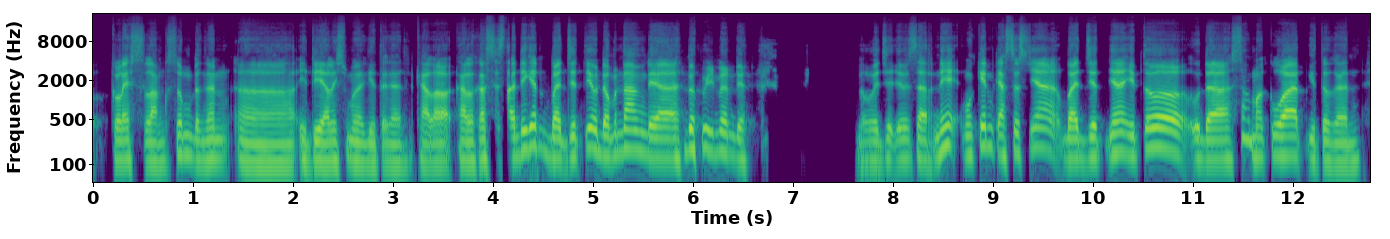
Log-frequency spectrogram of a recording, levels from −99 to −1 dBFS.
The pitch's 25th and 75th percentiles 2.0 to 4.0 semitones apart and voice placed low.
No: average, 4.5 semitones; low, 125 Hz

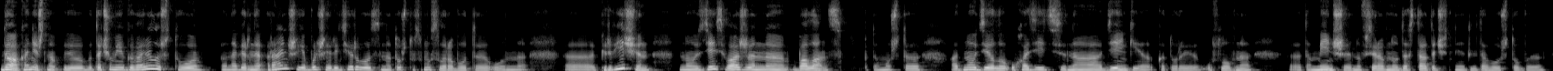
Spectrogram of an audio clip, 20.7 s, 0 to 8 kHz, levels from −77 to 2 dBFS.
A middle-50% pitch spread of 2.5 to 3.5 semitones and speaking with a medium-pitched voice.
No: average, 2.9 semitones; high, 195 Hz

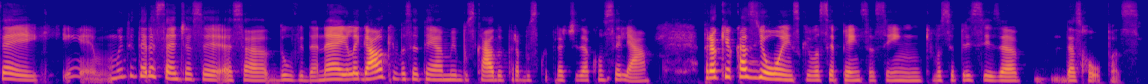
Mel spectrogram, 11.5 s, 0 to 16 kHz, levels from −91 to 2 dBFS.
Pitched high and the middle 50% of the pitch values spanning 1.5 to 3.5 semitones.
No: high, 195 Hz; average, 4.1 semitones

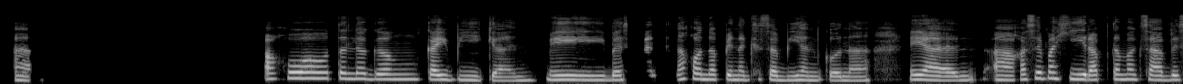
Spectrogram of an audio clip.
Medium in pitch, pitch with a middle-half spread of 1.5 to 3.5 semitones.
No: high, 215 Hz; average, 2.9 semitones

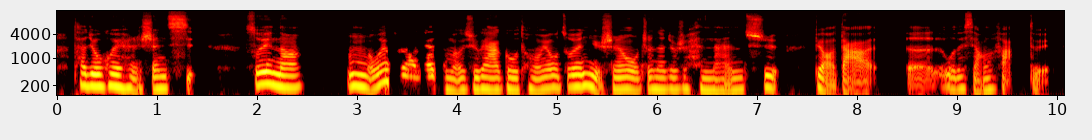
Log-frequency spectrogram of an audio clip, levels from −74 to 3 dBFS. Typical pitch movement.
Yes: average, 3.0 semitones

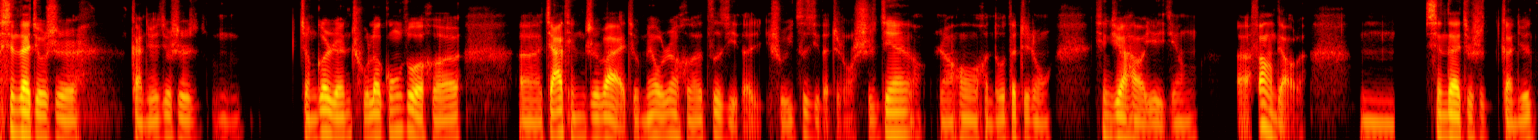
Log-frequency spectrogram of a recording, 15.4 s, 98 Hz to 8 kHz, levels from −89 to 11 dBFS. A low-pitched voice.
Yes: low, 100 Hz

